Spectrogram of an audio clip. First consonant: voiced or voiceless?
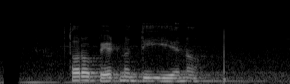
voiceless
